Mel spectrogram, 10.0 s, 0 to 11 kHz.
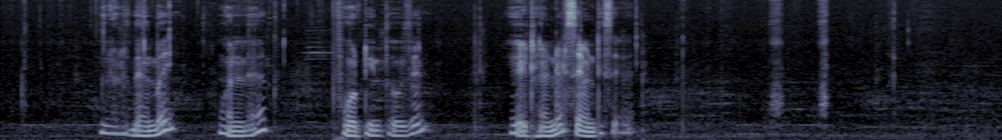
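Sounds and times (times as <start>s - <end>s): pen scratching on paper: 7.7s - 8.3s.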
